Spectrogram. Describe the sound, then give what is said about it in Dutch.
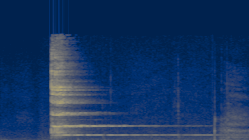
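A single bright clink of glasses of Hefeweizen wheat beer knocking together in a toast, ringing on with a clear sustained tone that slowly fades, followed by a soft knock near the end. “Proeven. Laten we gaan. Klinken.”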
